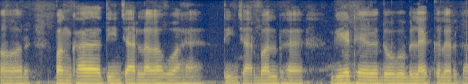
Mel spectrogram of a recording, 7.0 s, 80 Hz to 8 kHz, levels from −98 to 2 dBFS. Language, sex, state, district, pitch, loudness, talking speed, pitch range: Hindi, male, Bihar, West Champaran, 115 Hz, -18 LUFS, 145 wpm, 110-120 Hz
